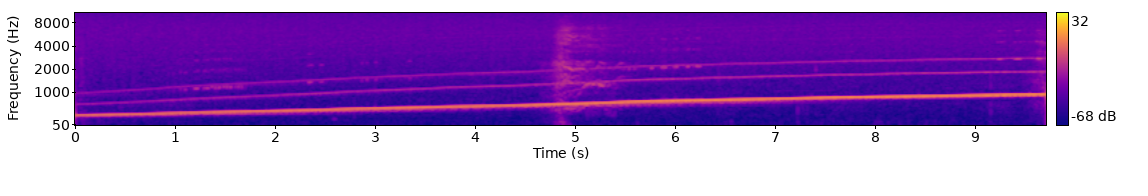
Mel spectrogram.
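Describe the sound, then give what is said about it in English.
A steady, really low-frequency electronic synthesizer tone that slowly glides upward in pitch for the whole stretch, loud, interrupted once midway by a short crackling click, heard as a man touches the device to his inner lip. “so that sounds so Buchla to me”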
